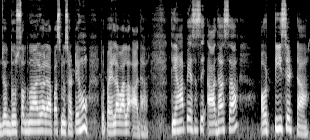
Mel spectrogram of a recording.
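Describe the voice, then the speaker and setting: A man giving an English lesson step by step, patiently repeating each word and its meaning and spelling letters out slowly. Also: high voice, no echo. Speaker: English teacher.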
